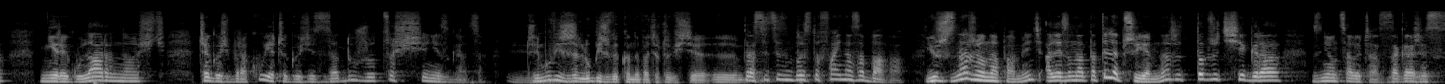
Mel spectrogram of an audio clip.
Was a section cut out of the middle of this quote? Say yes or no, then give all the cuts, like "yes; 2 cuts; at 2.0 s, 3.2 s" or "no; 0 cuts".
yes; 2 cuts; at 7.4 s, 9.2 s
